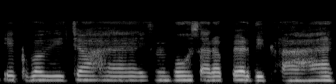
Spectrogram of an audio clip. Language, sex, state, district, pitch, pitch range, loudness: Magahi, female, Bihar, Gaya, 190 Hz, 185-195 Hz, -29 LUFS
